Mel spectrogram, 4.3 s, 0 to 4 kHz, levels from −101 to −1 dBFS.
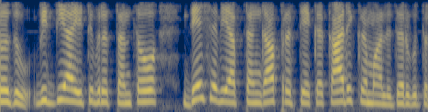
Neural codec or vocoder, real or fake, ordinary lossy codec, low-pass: codec, 16 kHz, 8 kbps, FunCodec, trained on LibriTTS, 25 frames a second; fake; none; 3.6 kHz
